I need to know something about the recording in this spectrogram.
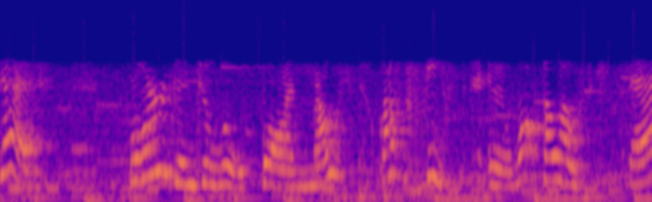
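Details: Young child with a lisp, retelling a children's story; lisp.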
